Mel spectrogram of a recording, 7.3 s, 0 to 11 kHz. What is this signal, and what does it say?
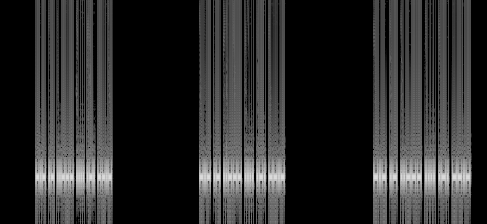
Morse code, heard as a keyed tone, about 62 wpm, 700 Hz. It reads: KA2HRQ KA2HRQ KA2HRQ
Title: Speed Racing - USA 2x3 Call Signs 50wpm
